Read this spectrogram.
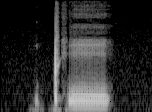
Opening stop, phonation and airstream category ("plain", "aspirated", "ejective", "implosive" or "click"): ejective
